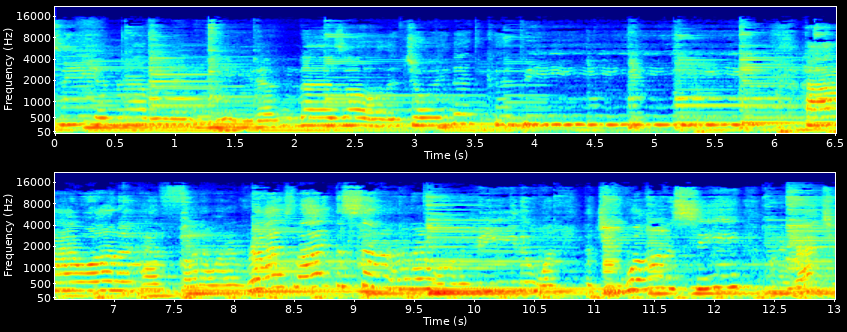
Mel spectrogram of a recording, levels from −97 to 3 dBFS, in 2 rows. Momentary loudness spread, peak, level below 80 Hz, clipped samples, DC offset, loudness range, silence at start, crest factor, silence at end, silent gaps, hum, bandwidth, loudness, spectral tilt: 6 LU; -2 dBFS; -36 dBFS; under 0.1%; under 0.1%; 5 LU; 0 s; 18 dB; 0 s; none; none; 15 kHz; -20 LUFS; -5.5 dB/octave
